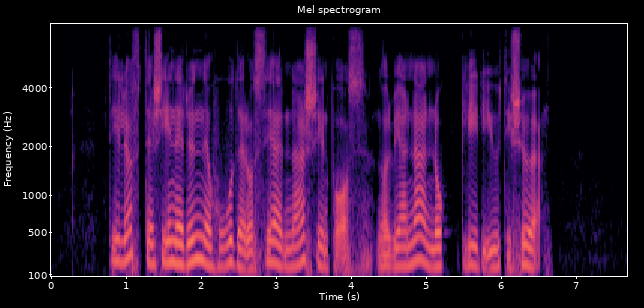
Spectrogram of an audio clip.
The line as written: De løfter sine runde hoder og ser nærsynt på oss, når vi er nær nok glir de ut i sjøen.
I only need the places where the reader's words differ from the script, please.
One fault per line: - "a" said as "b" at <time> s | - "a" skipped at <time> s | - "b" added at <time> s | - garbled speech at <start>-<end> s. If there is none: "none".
none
